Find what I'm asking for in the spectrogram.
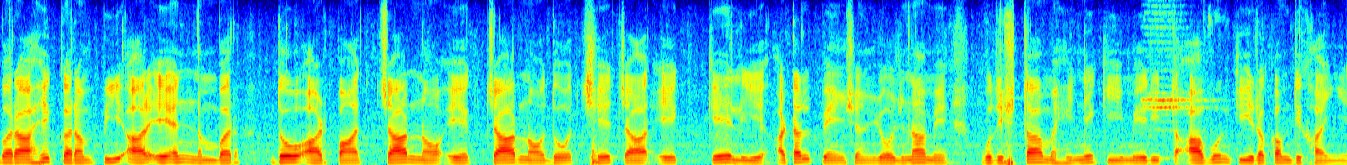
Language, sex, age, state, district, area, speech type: Urdu, male, 18-30, Uttar Pradesh, Shahjahanpur, rural, read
